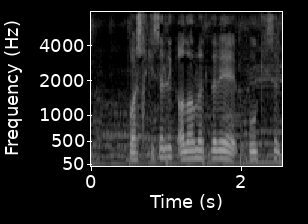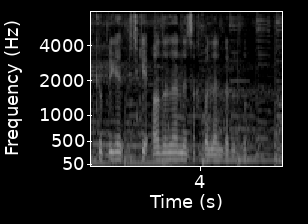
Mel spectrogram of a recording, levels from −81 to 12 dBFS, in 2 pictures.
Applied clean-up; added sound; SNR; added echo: none; Guitar; 14 dB; none.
